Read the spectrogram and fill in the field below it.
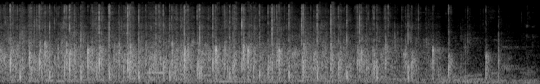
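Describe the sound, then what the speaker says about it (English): A crowd at a graduation ceremony applauds family and friends, with dense, sustained clapping that fills the room and gradually thins out toward the end. "I would like to do a quick round of applause for the family and friends that are here to support you tonight"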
